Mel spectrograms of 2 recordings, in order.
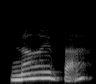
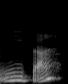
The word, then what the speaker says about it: neither: Neither or neither, you know that you could say neither or neither or either or either, okay?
